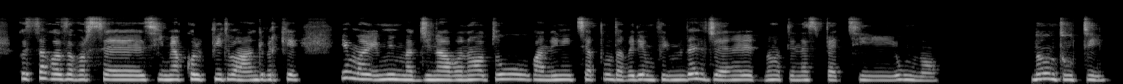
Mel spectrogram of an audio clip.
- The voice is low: No, high, 215 Hz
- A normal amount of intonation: No, narrow, 1.7 semitones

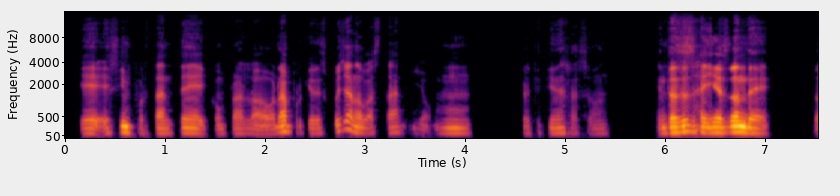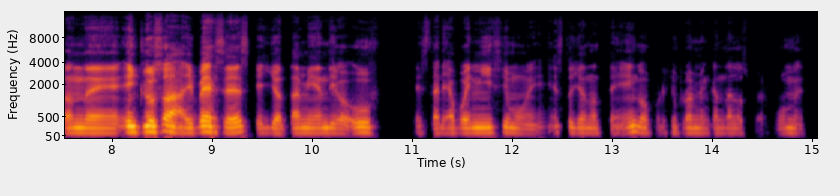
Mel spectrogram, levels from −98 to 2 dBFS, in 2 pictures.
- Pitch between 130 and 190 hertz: No, low, 105 Hz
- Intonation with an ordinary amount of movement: No, narrow, 2.2 semitones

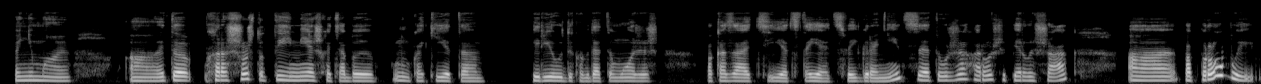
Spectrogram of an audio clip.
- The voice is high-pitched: No, medium, 175 Hz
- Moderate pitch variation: Yes, average, 3.1 semitones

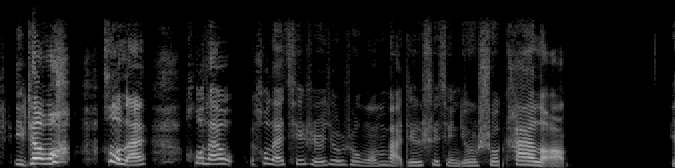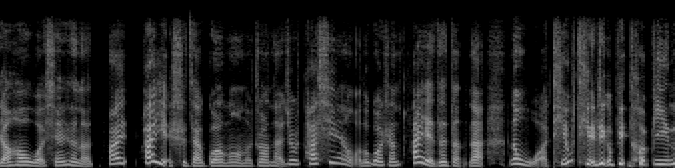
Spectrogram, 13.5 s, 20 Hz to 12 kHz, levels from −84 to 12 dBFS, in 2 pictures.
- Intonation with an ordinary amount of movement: No, wide, 6.6 semitones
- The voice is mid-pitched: No, very high, 265 Hz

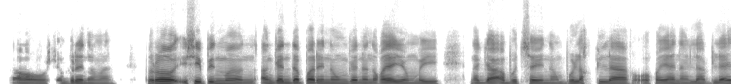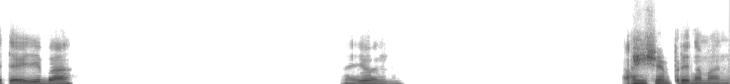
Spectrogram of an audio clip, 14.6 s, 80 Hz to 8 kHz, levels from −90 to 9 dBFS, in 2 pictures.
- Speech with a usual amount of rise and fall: Yes, average, 3.5 semitones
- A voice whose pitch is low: Yes, low, 125 Hz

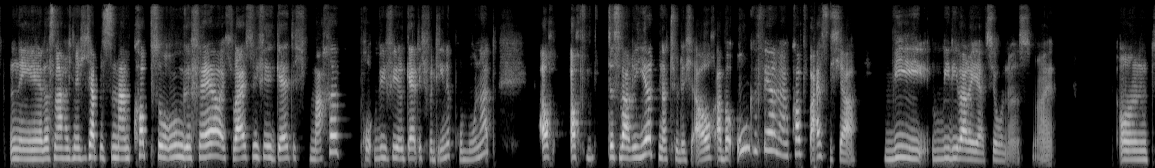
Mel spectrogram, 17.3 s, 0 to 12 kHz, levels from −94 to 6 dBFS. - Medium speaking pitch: No, high, 210 Hz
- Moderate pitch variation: Yes, average, 3.2 semitones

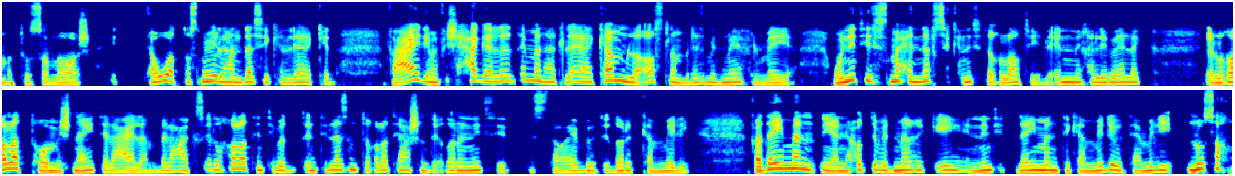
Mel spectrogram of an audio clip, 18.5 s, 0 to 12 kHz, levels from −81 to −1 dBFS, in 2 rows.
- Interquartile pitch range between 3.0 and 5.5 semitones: Yes, average, 3.7 semitones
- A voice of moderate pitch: Yes, medium, 170 Hz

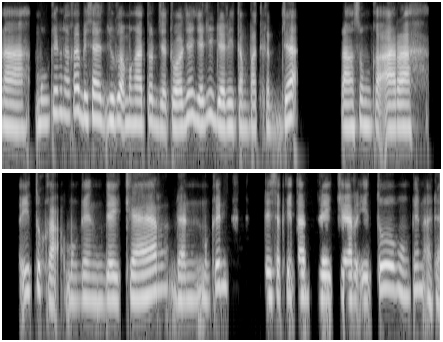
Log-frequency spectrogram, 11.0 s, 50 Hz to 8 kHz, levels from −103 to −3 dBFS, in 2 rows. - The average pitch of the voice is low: No, medium, 185 Hz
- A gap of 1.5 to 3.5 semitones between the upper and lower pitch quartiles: Yes, narrow, 2.6 semitones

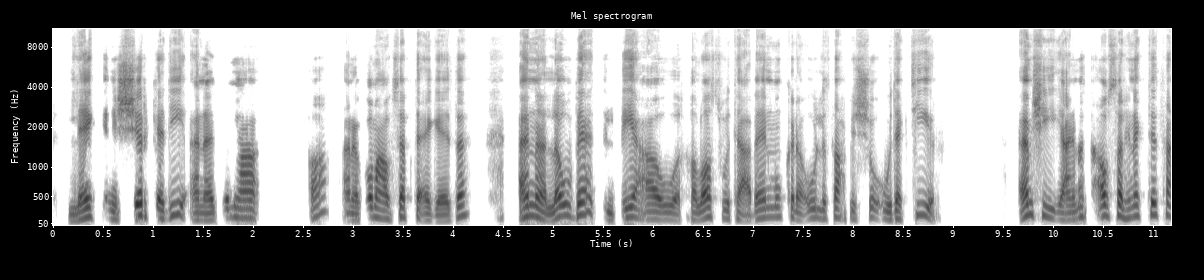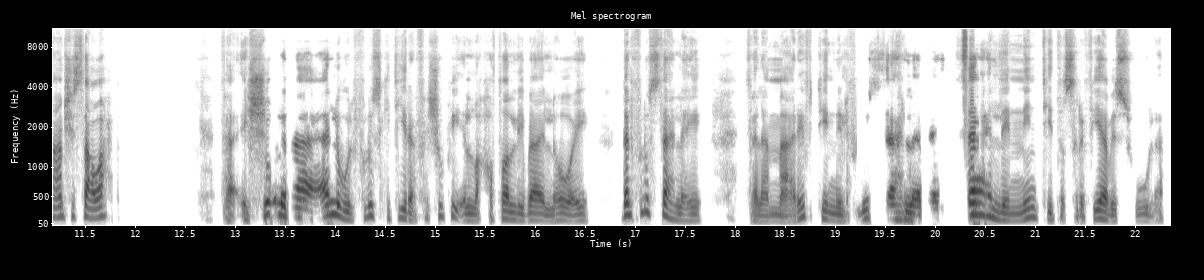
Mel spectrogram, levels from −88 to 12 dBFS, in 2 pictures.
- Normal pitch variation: No, wide, 7.2 semitones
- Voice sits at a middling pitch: Yes, medium, 150 Hz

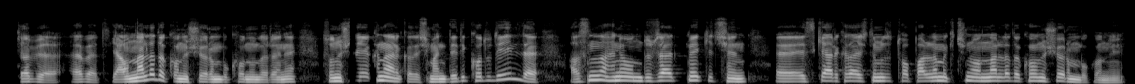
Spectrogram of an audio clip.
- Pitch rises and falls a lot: Yes, wide, 5.7 semitones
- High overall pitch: No, medium, 155 Hz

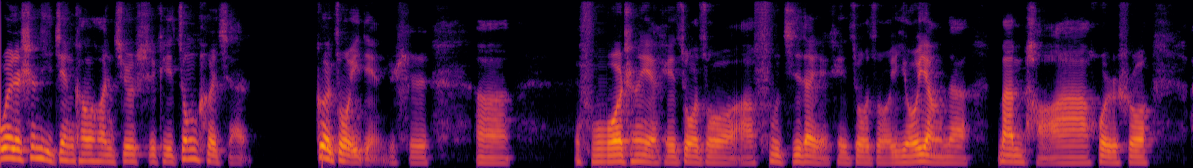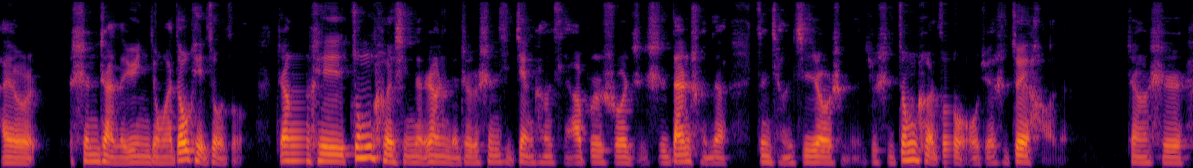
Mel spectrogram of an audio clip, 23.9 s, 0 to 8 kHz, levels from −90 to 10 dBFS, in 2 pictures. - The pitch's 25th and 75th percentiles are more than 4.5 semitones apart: No, average, 3.3 semitones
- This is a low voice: Yes, low, 105 Hz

